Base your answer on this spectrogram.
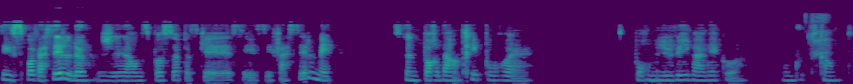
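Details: Adult woman speaking French; typical speech.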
